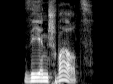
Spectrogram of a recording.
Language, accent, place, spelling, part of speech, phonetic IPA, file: German, Germany, Berlin, sehen schwarz, verb, [ˌzeːən ˈʃvaʁt͡s], De-sehen schwarz.ogg
- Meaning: inflection of schwarzsehen: 1. first/third-person plural present 2. first/third-person plural subjunctive I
